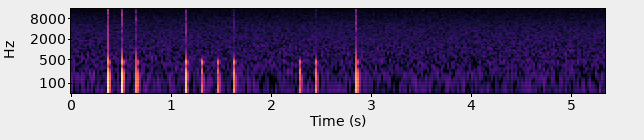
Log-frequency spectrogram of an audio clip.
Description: Tap code, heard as knocks on a wall, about 7 knocks a second. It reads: OF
